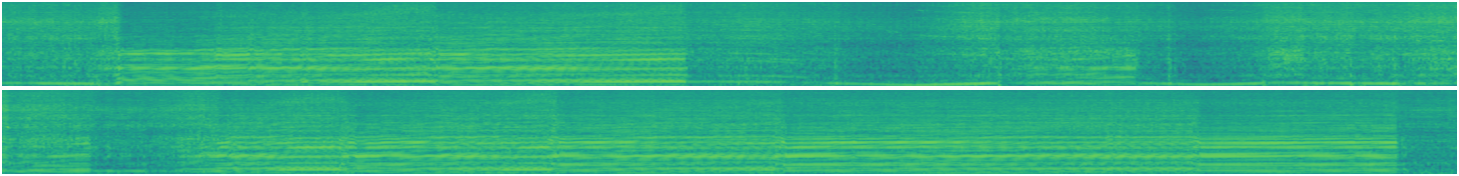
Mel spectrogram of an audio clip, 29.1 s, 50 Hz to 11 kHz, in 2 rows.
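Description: Caterham R400's four-cylinder engine heard onboard on track: it revs up through the gears in steps, lifts off and falls and rises in pitch twice while slowing for a corner, then pulls hard up through several upshifts before cutting back sharply near the end as the driver lifts off.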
